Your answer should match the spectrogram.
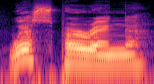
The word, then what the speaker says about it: whispering: Jennifer is whispering to her sister. Jennifer is whispering to her sister. Whispering. We don't pronounce the H.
